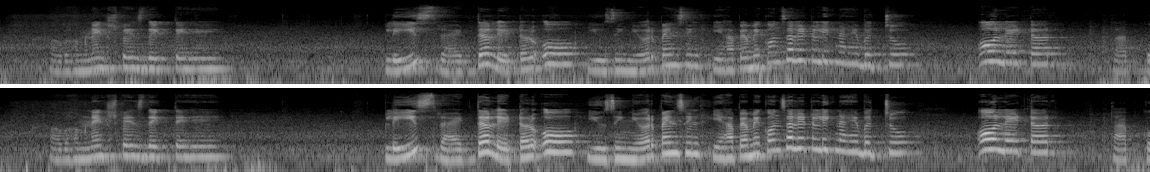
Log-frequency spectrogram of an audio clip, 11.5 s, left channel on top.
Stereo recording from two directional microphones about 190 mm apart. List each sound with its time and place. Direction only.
0.9 s a woman's voice: 40° right (ahead or behind)
3.8 s a woman's voice: 50° right (ahead or behind)
11.1 s speech: 60° right (ahead or behind)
